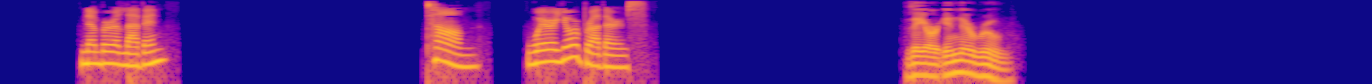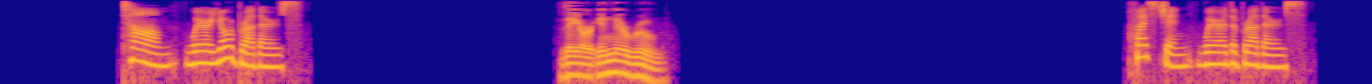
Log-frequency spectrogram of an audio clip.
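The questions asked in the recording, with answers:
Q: where are the brothers?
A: In their room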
